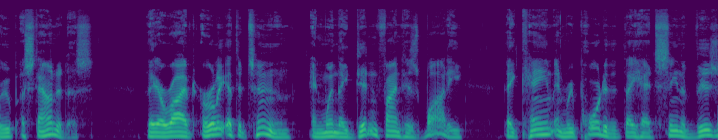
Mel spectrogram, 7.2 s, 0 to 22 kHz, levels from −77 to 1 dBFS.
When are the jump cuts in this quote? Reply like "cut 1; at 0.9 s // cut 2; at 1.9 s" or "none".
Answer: none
